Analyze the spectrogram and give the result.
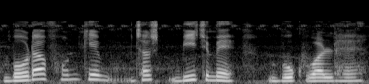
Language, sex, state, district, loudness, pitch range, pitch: Hindi, male, Jharkhand, Ranchi, -17 LUFS, 160-215 Hz, 180 Hz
